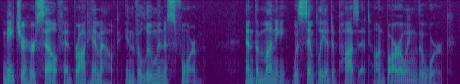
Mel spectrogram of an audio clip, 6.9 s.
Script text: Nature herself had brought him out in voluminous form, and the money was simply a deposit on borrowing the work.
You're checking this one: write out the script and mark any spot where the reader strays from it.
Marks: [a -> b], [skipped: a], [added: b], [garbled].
Nature herself had brought him out in voluminous form, and the money was simply a deposit on borrowing the work.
